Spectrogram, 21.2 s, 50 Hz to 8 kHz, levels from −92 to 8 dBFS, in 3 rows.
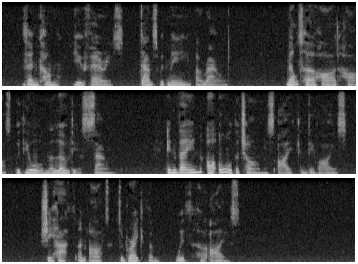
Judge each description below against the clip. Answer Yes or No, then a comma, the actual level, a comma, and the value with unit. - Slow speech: Yes, slow, 100 wpm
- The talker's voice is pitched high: Yes, high, 205 Hz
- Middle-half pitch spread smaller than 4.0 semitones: Yes, narrow, 2.5 semitones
